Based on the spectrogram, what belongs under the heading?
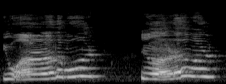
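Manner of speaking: very high, loud mock bartender; pushy bartender. Bartenders pushing drinks for money, hammed-up high nagging. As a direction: badger them in a squealing, exaggerated falsetto. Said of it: "so they were like".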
